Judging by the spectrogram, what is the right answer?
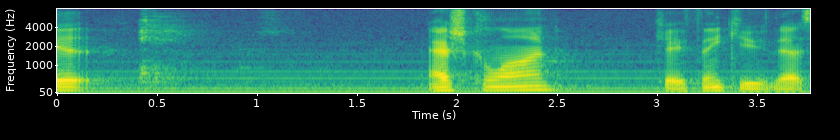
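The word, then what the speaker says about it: Ashkelon: Ash ashiola is that how you say it ashalon okay thank you that sounds really cool ashalon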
